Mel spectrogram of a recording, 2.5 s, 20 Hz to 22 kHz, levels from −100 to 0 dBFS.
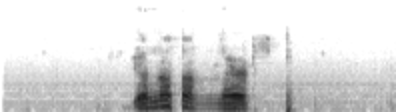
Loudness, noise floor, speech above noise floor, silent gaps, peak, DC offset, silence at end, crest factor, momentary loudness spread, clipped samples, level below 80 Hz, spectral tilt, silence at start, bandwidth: -21 LUFS; -67 dBFS; 47 dB; none; -6 dBFS; under 0.1%; 0.65 s; 18 dB; 7 LU; under 0.1%; -56 dBFS; -10 dB/octave; 0.85 s; 6.4 kHz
